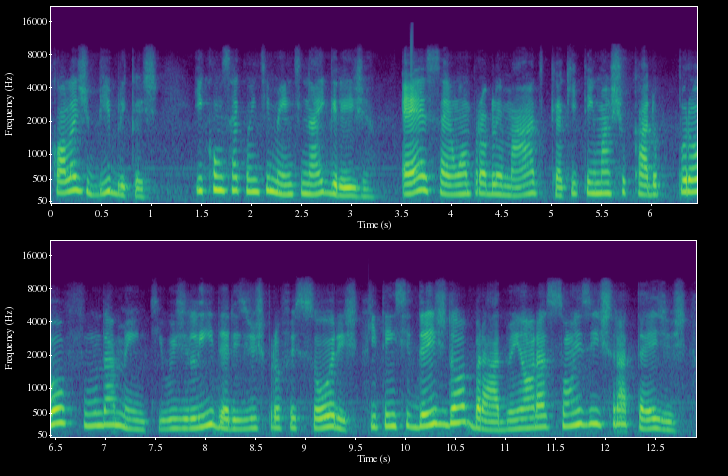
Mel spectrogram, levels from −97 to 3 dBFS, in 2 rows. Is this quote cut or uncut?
uncut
